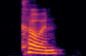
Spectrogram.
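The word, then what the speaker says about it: Coughlan: How do you spell it? – Cohen. C-O-U-G-H-A-N. – Cohen. – Okay. Yep.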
